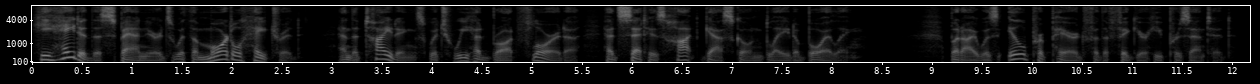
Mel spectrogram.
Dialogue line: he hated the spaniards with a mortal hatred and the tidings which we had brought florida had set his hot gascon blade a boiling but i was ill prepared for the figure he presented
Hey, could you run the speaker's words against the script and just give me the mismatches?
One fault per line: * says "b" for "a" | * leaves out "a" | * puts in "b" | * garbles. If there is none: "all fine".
all fine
